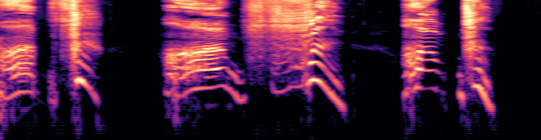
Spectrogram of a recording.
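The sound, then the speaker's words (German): A voice playfully imitates an antlered animal sneezing three times after sniffing a new perfume under a Christmas tree, each a loud, breathy 'ah-choo' burst with short pauses between, the middle one longest and most drawn out. “Klar, dass es da niesen musste. Dreimal sogar.”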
